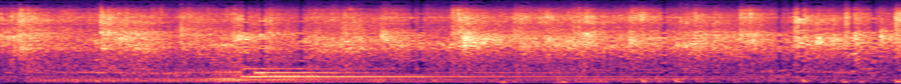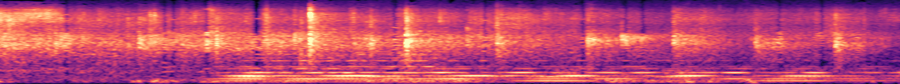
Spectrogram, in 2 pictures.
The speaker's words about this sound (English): Can we put our hands together for the living God?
